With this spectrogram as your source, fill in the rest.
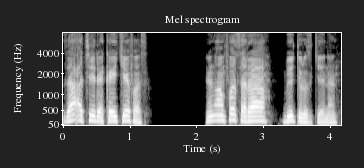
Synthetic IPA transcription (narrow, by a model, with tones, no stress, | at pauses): zaː˦ʔa˨t͡ʃeː˦da˨ka˦jkʲeː˦ɸɐ˨s | ʔɪ˦ŋʔa˦mɸɐ˦sɐ˨ɾaː˦ | biː˦tʊ˨ɾʊ˨s̬kʲeː˨nɐ˦ŋ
